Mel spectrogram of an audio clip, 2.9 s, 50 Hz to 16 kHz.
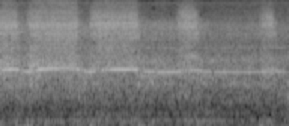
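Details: Dyson V10 cordless vacuum after stripdown and repair to make it air-tight again: steady high motor whine holding one pitch, smooth airflow hiss, no rattles or surging; runs cleanly.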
